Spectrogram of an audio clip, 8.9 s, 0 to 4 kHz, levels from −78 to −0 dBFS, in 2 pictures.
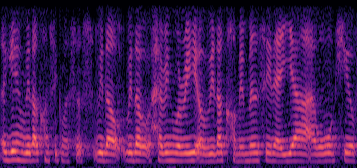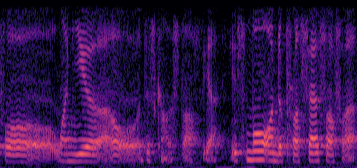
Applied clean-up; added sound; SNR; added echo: none; none; none; none.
